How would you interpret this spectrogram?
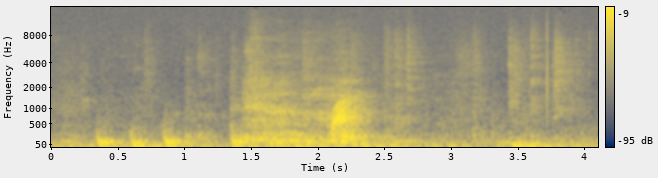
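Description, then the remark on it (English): Puppies making noises, with a short burst of whining or yelping around the middle and softer thumps and rustling before and after. “I may have to take a break and run the dogs outside.”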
